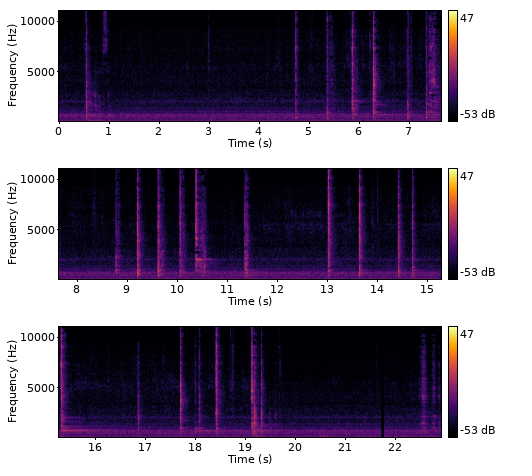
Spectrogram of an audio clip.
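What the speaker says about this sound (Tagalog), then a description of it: "hinalo ko na sila lahat" A utensil stirs canton and bihon noodles with their ingredients in a pan, giving repeated sharp scraping clicks and taps at an uneven pace over a steady background hum.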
